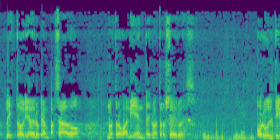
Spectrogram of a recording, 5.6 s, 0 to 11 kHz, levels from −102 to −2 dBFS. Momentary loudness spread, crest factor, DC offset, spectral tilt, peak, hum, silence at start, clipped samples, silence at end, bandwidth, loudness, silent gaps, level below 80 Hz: 12 LU; 16 dB; under 0.1%; -3.5 dB/octave; 0 dBFS; none; 0 s; under 0.1%; 0 s; 11 kHz; -15 LUFS; none; -50 dBFS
